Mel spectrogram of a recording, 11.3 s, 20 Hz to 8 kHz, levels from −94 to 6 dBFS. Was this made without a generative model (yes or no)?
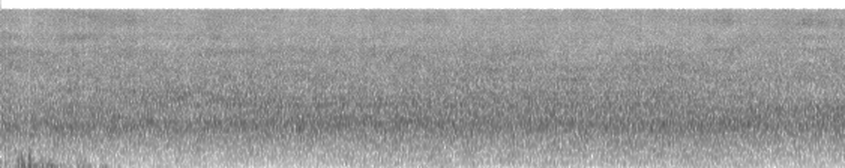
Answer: no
